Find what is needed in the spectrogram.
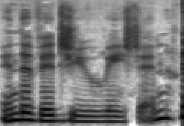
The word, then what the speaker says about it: individuation: What kind of couple is individualization? I'm going to butcher that this whole time. Individuation. – There you go.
